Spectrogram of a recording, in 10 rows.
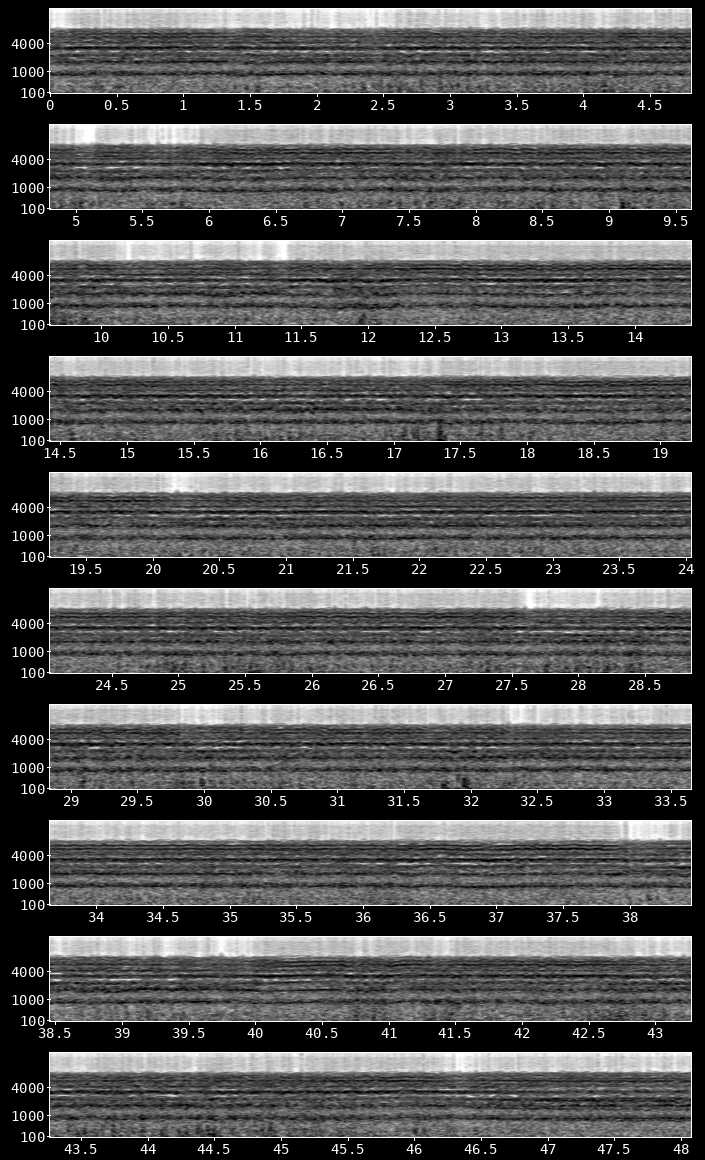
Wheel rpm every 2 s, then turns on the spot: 230, 230, 230, 230, 230, 220, 220, 230, 230, 220, 230, 230, 230, 230, 220, 230, 230, 230, 230, 220, 230, 220, 220, 220.
none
